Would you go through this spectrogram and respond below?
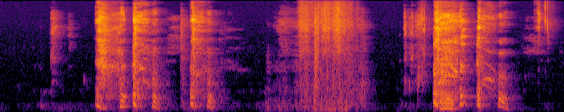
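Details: A run of about five harsh, explosive coughs with rough throat-clearing breaths between bursts; the speaker jokes about getting NyQuil and someone coming down with the flu.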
